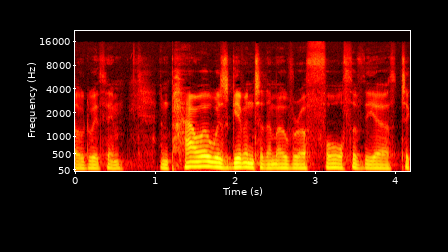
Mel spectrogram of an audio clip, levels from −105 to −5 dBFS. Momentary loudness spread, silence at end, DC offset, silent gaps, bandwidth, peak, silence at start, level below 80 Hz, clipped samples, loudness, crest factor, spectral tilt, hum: 12 LU; 0 s; under 0.1%; none; 16 kHz; -16 dBFS; 0 s; -60 dBFS; under 0.1%; -33 LUFS; 18 dB; -6 dB/octave; none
